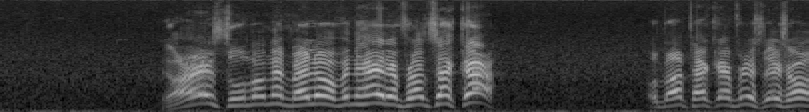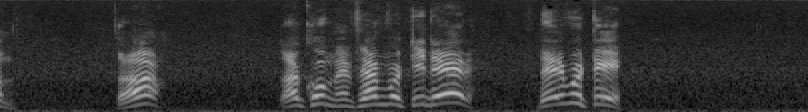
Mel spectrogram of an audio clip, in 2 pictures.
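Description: A man speaks outdoors in a calm, explaining voice, close by.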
